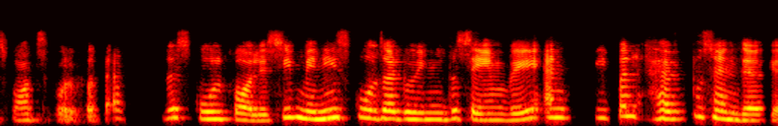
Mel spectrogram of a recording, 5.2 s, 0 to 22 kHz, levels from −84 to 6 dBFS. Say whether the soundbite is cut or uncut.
cut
